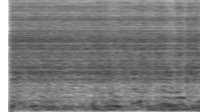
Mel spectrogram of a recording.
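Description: FM radio broadcast playing through a car's cabin speakers: a steady low rumble with faint music or voice underneath.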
